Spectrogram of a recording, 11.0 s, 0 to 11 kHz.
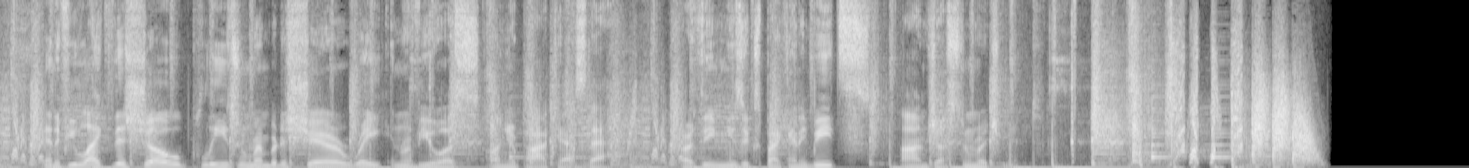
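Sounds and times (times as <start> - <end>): beat with turntable scratching: 0.0 - 10.0.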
